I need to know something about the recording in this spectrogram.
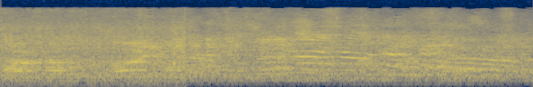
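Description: A crowd of children chatters outdoors nearby.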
